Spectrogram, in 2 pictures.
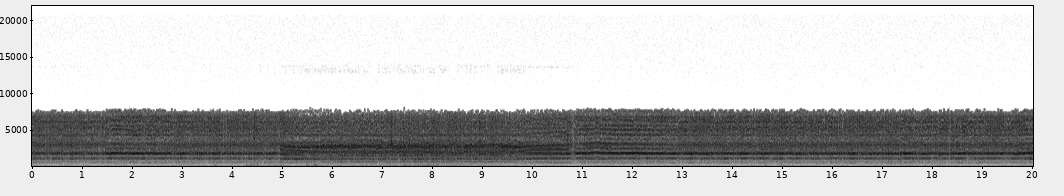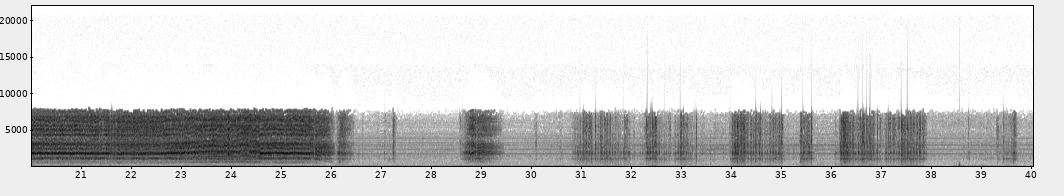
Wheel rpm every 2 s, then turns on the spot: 160, 160, 160, 160, 160, 160, 160, 160, 160, 160, 160, 160, 140, 10, 10, 10, 20, 20, 20, 0.
26-28 30-38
